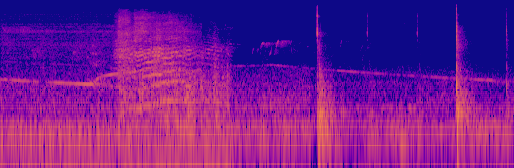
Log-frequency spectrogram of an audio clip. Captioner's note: distant siren wailing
